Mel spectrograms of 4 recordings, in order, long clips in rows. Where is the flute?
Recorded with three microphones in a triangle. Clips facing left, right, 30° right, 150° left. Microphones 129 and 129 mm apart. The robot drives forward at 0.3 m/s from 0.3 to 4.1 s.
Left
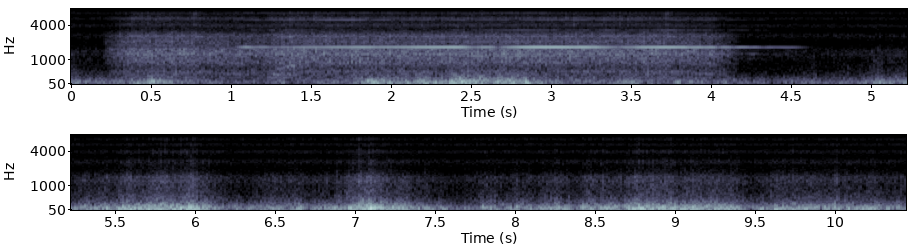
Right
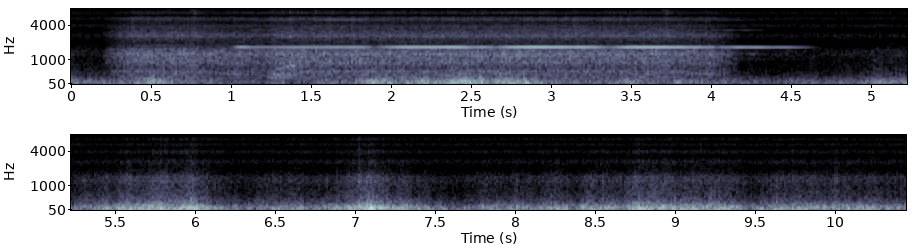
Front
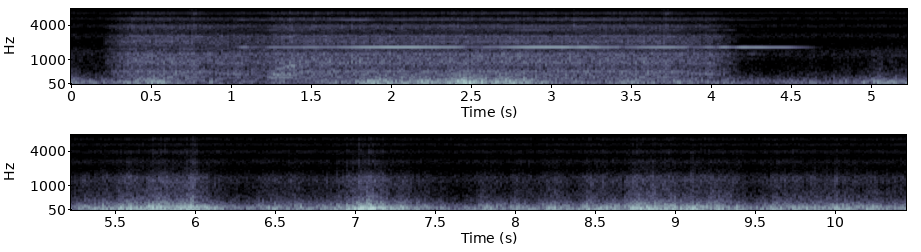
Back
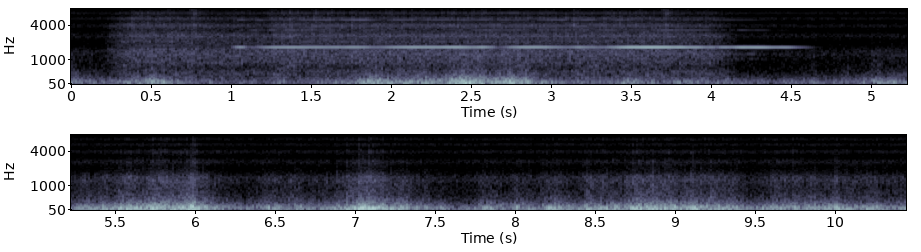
150° left, 0.7 m; by 4.6 s 170° left, 1.6 m.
